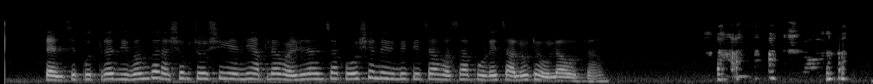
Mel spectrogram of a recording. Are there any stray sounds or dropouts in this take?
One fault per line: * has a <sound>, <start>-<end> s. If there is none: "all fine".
* has a laugh, 7.0-8.6 s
